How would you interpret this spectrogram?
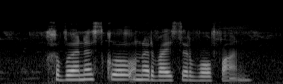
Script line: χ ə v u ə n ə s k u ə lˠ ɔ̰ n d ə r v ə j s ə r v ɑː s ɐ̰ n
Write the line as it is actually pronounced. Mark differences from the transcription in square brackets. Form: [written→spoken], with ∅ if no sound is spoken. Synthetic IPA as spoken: χ ə v u ə n ə s k u ə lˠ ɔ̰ n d ə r v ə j s ə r v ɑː [s→f] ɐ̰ n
